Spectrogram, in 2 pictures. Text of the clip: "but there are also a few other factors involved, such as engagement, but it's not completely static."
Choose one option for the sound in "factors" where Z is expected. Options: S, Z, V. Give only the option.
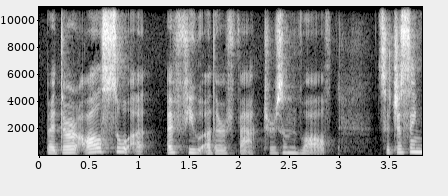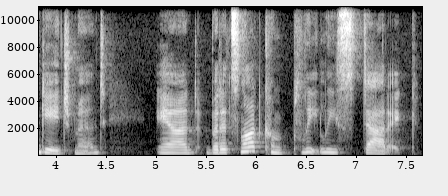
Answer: Z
